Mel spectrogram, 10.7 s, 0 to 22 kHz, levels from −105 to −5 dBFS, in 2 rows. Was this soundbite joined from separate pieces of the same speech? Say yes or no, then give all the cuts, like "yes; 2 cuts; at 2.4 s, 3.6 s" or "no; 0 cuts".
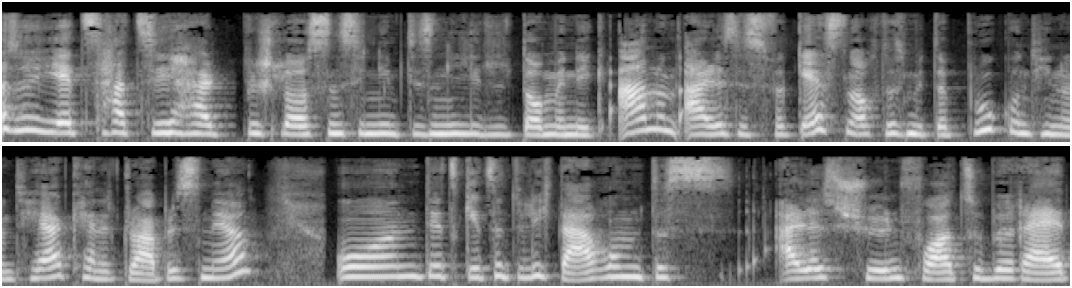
yes; 2 cuts; at 1.2 s, 6.9 s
